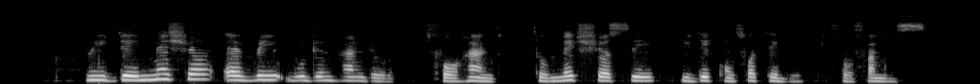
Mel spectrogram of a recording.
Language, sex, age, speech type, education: Nigerian Pidgin, female, 30-45, spontaneous, tertiary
